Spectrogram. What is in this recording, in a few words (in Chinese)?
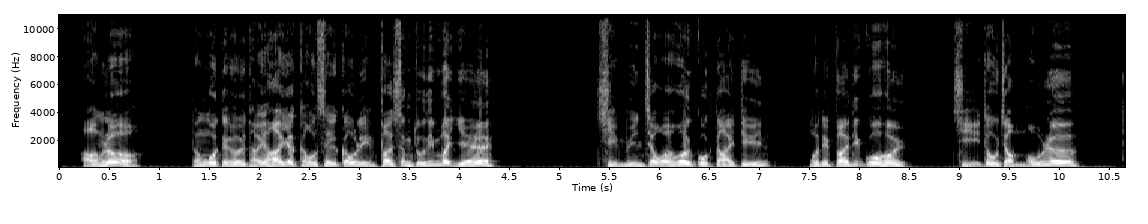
粤男 角色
